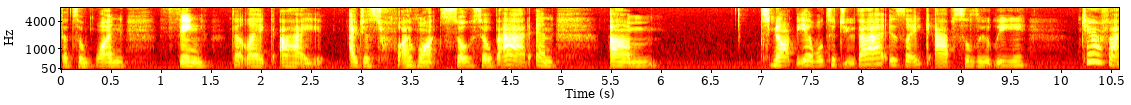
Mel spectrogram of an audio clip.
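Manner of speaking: emotional, halting voice catching and breaking up. Speaking after anesthesia about a deep fear, getting emotional. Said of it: "I'm getting emotional".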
